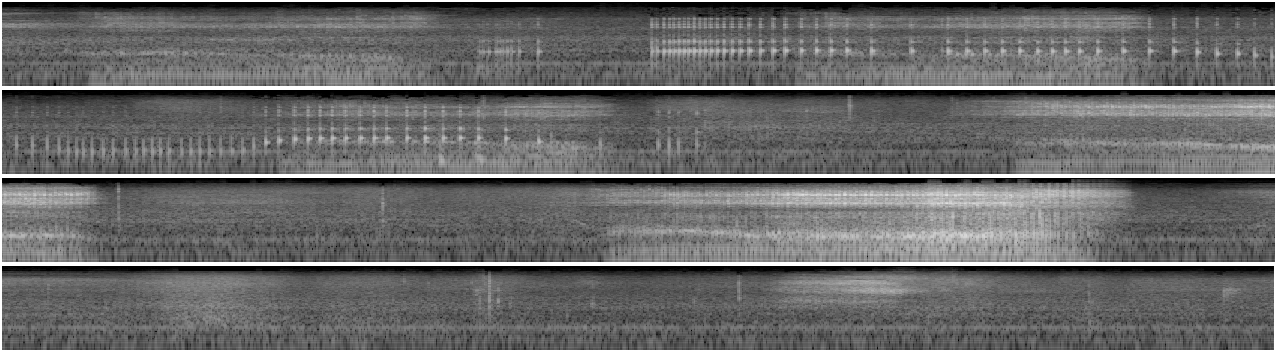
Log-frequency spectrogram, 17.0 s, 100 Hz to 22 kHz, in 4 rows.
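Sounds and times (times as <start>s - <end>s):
child imitating snoring: 0.0s - 6.6s, 7.6s - 8.8s, 10.5s - 12.3s.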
